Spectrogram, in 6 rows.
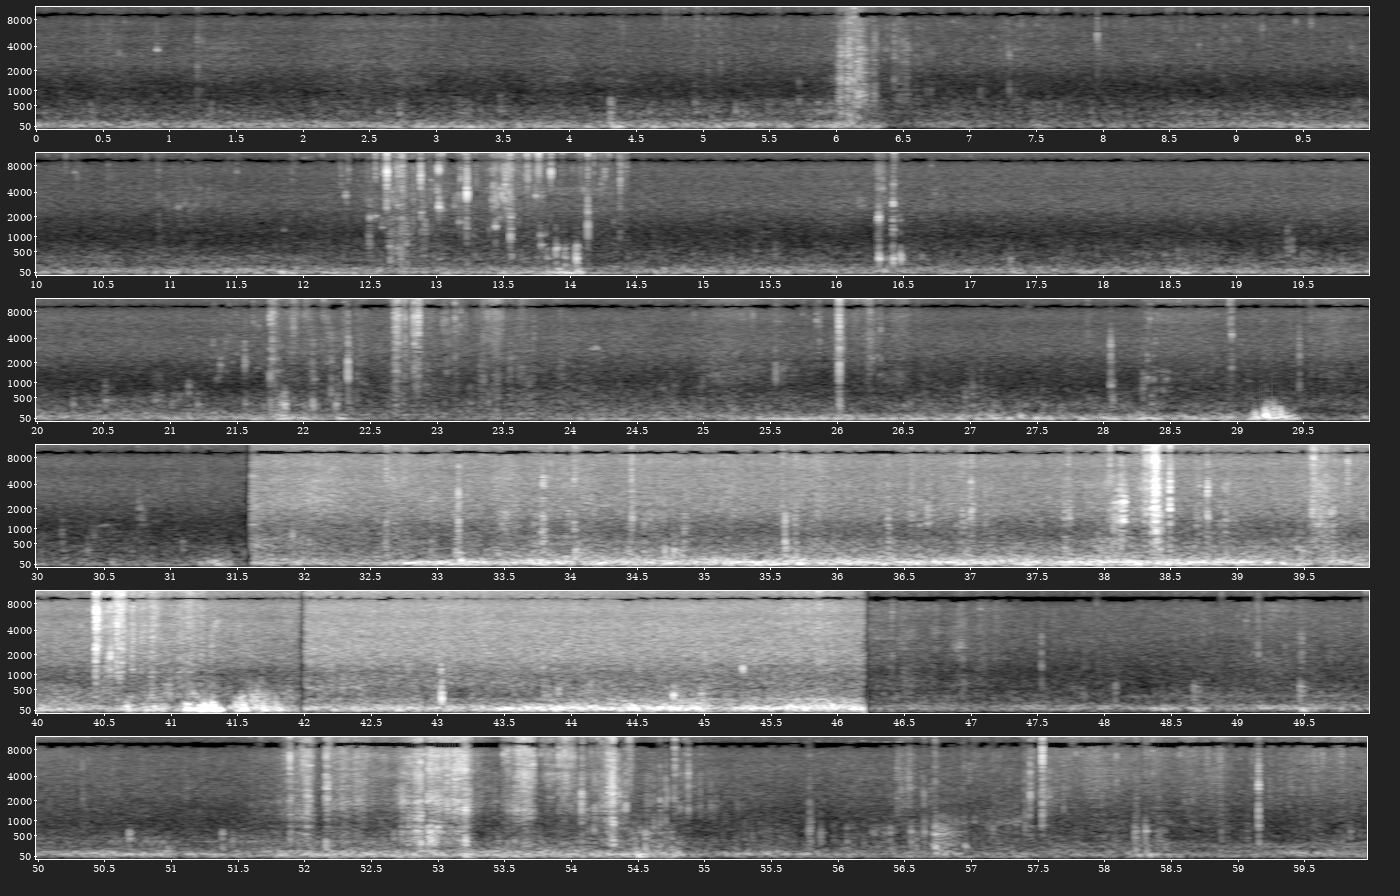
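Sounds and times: rushing noise with deep rumble: 0:00.0 - 0:06.6, 0:07.3 - 0:46.3.

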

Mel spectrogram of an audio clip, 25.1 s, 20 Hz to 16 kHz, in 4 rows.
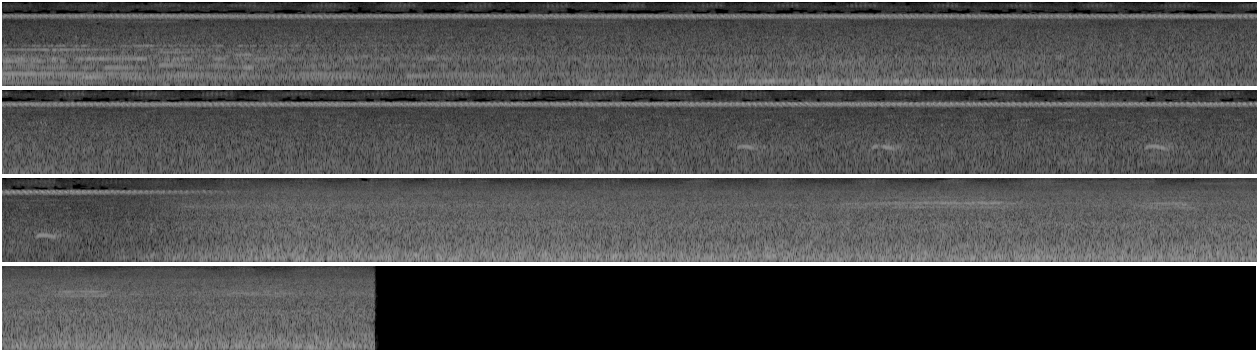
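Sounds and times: insects singing high-pitched: 0:00.0 - 0:06.5
soft outdoor hiss: 0:00.0 - 0:20.7.

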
